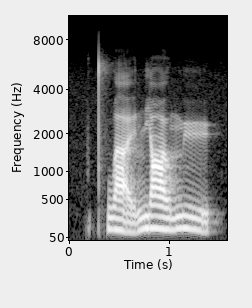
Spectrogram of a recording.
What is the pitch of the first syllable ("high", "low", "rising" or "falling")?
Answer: low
